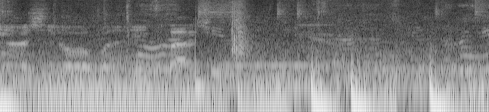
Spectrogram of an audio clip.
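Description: Background music with a heavy, deep bass line and a steady kick-drum beat, under brief talking.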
